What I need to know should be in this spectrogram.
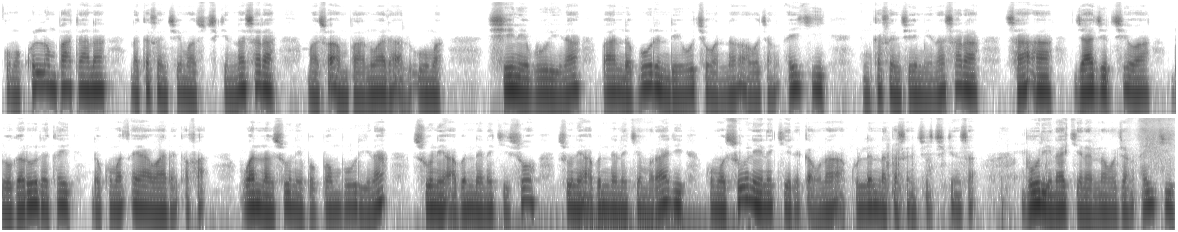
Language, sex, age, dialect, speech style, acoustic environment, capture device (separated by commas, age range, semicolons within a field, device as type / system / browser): Hausa, male, 35-44, Nigeria - Kano, happy, silence, mobile / Linux / Chrome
